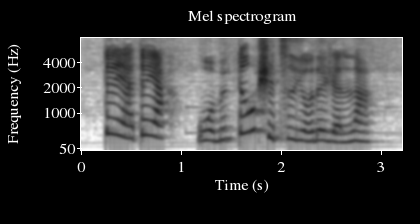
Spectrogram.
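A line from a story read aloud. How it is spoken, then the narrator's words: Child speaking loudly. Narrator (Chinese): 小娃子大声地说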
